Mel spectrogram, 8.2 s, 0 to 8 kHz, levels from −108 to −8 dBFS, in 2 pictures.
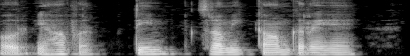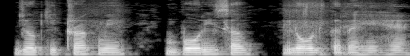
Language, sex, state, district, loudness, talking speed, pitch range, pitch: Hindi, male, Bihar, Jahanabad, -23 LUFS, 140 wpm, 105-115 Hz, 110 Hz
